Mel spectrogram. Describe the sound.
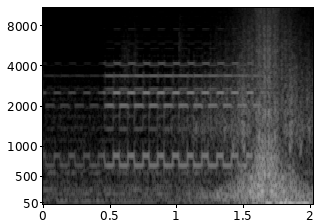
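A telephone rings with a warbling electronic trill that pulses rapidly and evenly for about a second, then gives way to a louder, noisy burst at the end.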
